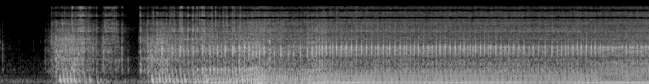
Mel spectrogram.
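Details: Craftsman WS210 weed eater fitted with a new carburetor, with the old bulb and diaphragm moved onto it. Steady buzzing drone that won't settle to idle or throttle up fully; cause unknown, and the carburetor replacement did not help.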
